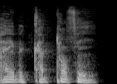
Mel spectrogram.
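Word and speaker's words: Halbe Katoffl: Für die ZuhörerInnen, die ihn noch nicht kennen, Halbe Kartoffel schreibt man Halbe, aber dann Kartoffel, K-A-T-O-F-F-L. Man lässt das R und das E von Kartoffel quasi weg und rauskommt Halbe Kartoffel.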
